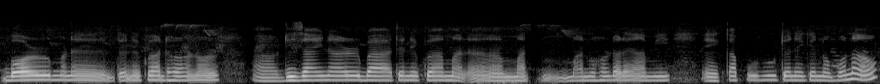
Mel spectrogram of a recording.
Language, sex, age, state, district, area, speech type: Assamese, female, 45-60, Assam, Udalguri, rural, spontaneous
